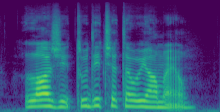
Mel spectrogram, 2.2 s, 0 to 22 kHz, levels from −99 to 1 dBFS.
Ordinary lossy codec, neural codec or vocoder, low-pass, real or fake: none; codec, 44.1 kHz, 7.8 kbps, Pupu-Codec; 19.8 kHz; fake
